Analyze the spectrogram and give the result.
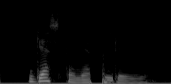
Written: gesztenyepure

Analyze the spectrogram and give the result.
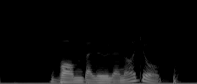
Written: van belole nagyobb

